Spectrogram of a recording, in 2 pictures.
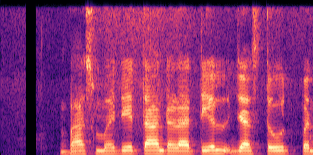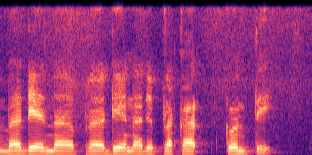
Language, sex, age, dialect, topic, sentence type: Marathi, male, <18, Standard Marathi, agriculture, question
